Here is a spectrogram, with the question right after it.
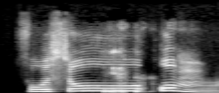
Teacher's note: Karena domah sin dommah bertemu dengan wau di depannya, maka di situ harus panjang dua harakat saja.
